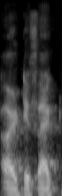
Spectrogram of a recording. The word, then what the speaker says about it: RTFKT: Nike acquired a Web3 platform called I think it's pronounced artifact, but it's Mm, spelled out RTFKT.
